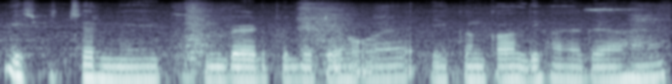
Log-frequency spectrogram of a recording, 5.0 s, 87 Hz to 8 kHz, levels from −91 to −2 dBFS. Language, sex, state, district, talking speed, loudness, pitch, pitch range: Hindi, male, Haryana, Charkhi Dadri, 145 wpm, -18 LUFS, 110 Hz, 110-120 Hz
